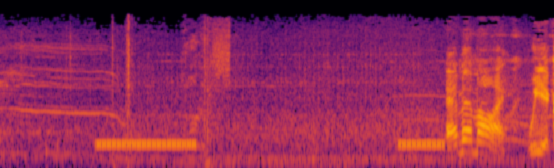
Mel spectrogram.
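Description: A phone call rings out on the line in short beeps.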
